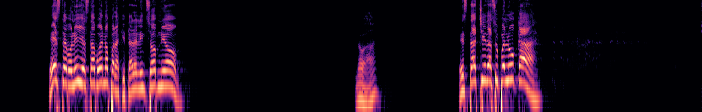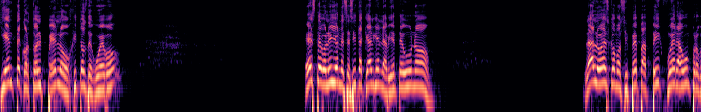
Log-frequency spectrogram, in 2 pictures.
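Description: A man reads aloud into a microphone in bursts, with pauses between.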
